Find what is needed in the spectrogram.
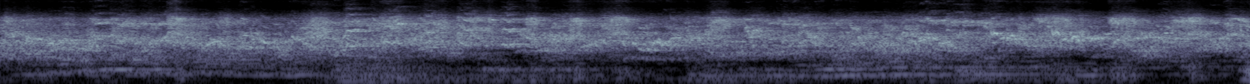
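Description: A flock of caged budgerigars chattering continuously, a dense mass of small chirps and warbles.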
